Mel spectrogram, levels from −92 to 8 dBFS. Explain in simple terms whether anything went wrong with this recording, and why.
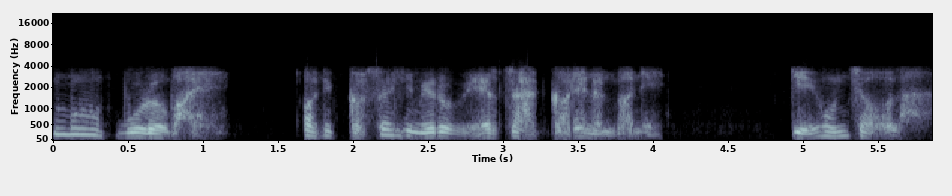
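Two things went wrong. The first affects the whole recording: it passed through the G.729 codec, a phone-call compression scheme that rebuilds speech from a rough model of the vocal tract instead of storing the actual sound. Everything is squeezed into a narrow telephone band of roughly 250 Hz to 3.6 kHz, so the speech sounds thin and boxy. The rebuilding process also leaves it plainly rough and slightly synthetic throughout.

The second is a brief glitch from VoIP packet loss concealed by the speech codec, between 2.31 and 2.40 s. About 30 ms of audio, which points to a single lost packet, never arrived. The decoder filled the gap by guessing, stretching out the last sound it had while fading it down. Because each new stretch of audio builds on the previous one, the speech stays weak or smeared for a short while after the gap, which is why the disturbance lasts longer than the missing audio.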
